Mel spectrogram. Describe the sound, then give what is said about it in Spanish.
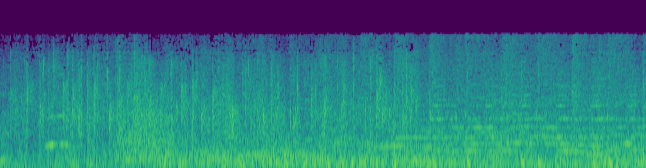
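Airplane passengers break into spontaneous applause just after touchdown on the runway, a dense, steady patter of many hands clapping over a low rumbling background, holding at an even level throughout. “Finalmente, el avión toca la pista. Y los pasajeros aplauden espontáneamente.”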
